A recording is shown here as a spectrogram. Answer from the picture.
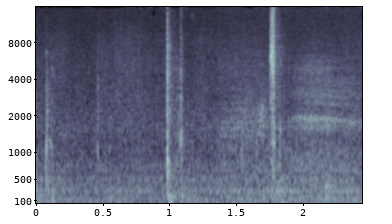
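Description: Two sharp clicks about three-quarters of a second apart, with a faint tick before them: laptop key presses advancing the presentation slides.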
